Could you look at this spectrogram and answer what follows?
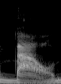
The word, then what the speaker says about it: bao: How do you say bao? – Bao. – Is it B-A-O? – I think it's bao.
